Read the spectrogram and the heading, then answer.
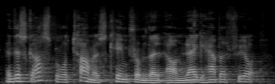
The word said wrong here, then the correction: Hammadi: or Hamish, how do you say it? Hammadi, thank you, there I got it.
